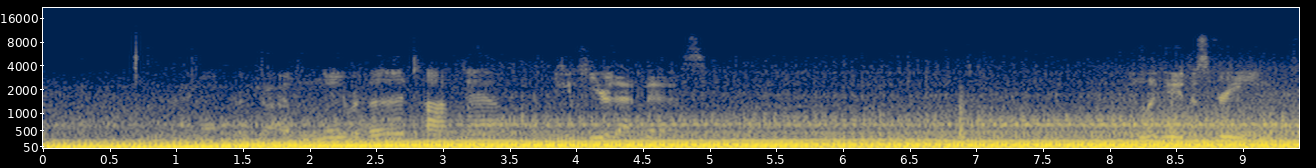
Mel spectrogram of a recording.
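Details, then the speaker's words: 2008 Chevrolet Corvette C6 under load on drive: lumpy uneven beat that doesn't clean up on throttle; misfire on cylinders two and eight, running on six. "it doesn't clean up when you get on the gas cylinders two and eight still tomorrow did you hear it it's on six cylinders that's how it sounds"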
